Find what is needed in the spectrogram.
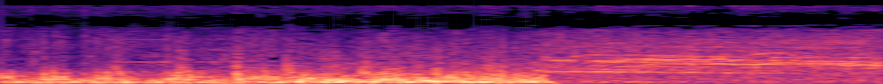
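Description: Fireworks going off: a dense rumble of booms with crackling pops, which cuts off suddenly about two and a half seconds in. A quieter sound with thin sliding tones follows.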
